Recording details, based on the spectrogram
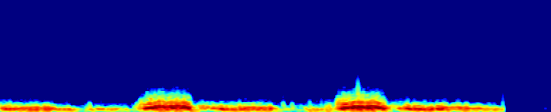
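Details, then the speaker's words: Nursing teaching example of rhonchi: a low-pitched, snore-like rattling rumble through breathing, swelling in two phases, from mucus secretions or obstruction in the bronchi rather than the alveoli. "This one's described as a low-pitched rattling or rumbling, kind of like a snoring located in the bronchi, not the alvoli here."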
